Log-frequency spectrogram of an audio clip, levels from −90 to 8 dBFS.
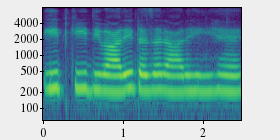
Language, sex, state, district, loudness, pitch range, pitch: Hindi, female, Jharkhand, Ranchi, -15 LUFS, 210-230 Hz, 215 Hz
